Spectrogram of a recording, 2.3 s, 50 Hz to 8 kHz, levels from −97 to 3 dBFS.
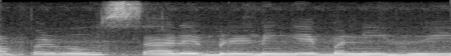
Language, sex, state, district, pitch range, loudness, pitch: Hindi, female, Mizoram, Aizawl, 225-235 Hz, -11 LUFS, 230 Hz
